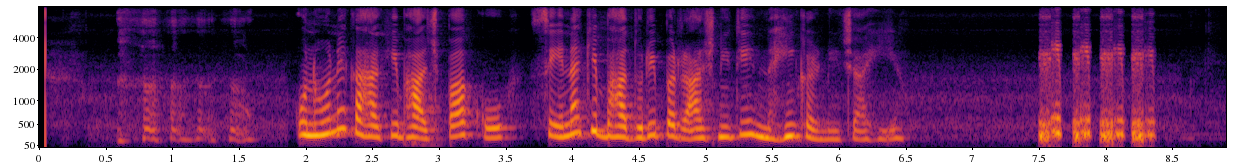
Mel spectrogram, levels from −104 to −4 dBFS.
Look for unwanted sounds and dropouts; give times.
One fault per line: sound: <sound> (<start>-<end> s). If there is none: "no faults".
sound: laugh (0.6-1.7 s)
sound: laugh (7.5-8.4 s)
